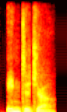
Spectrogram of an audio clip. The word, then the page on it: integer: Indian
